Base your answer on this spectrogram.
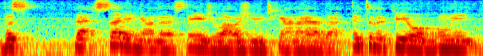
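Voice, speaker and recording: Amid noticeable background noise and audible room echo, a man speaks at a moderate pace with a fairly high pitch and fairly even intonation. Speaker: student vlogger. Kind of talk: casual monologue to camera. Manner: halting; sometimes very quiet.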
